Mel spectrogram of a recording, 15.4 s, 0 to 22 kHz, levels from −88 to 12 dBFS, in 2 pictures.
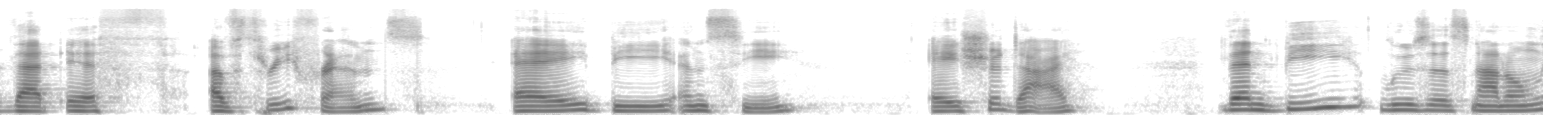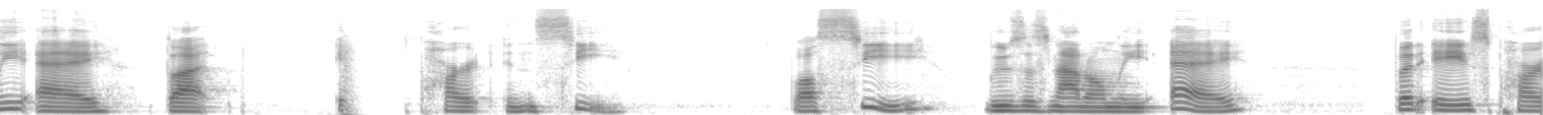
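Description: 9.43 to 9.77 s, likely a long network dropout: speech becomes a fading buzz, then silence; the spectrogram shows smeared bands, then an empty gap.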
